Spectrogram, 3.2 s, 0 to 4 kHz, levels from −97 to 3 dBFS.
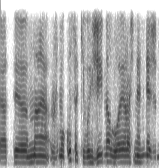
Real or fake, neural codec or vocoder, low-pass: real; none; 3.6 kHz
